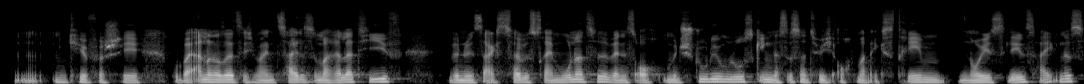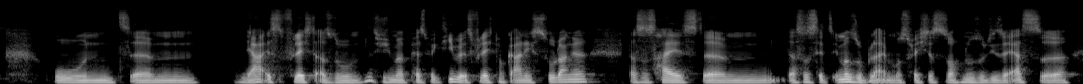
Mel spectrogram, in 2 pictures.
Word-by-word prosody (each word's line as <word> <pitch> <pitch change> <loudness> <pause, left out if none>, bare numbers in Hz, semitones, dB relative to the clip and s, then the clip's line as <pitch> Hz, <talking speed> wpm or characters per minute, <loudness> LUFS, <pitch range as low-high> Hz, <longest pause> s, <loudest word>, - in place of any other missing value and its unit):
Hm, - - -5 0.2
okay, 110 0 -2
verstehe. 100 +1 -2 0.3
Wobei - - 0
andererseits, 105 -1 +4
ich 95 +2 -5
meine, 95 -2 0
Zeit 100 +2 +1
ist 105 -1 -4
immer 95 -1 +1
relativ, 115 +5 +1 0.4
wenn 100 0 +2
du 100 - +4
jetzt 95 0 -1
sagst, 100 - -3
2 100 - +3
bis 100 0 -1
3 95 - -1
Monate, 115 +4 +2
wenn 95 -1 +2
es 95 - -4
auch 95 0 -1
mit 100 -2 -1
Studium 125 +2 +2
losging, 115 -1 +1
das 100 -2 0
ist 105 +4 -4
natürlich 100 -2 -1
auch - - -9
mal - - 0
'n - - -5
extrem 105 -1 -2
neues 100 +2 +1
Lebensereignis 115 +5 -1 0.5
und, 95 -1 +2
ähm, 90 0 +1 0.4
ja, 100 -1 +2
ist 110 0 -2
vielleicht 105 -1 +4
also, 95 0 0
natürlich 115 - -4
immer 100 -2 +1
Perspektive 95 +4 -1
ist 100 - 0
vielleicht 100 0 +1
noch 100 - -5
gar 95 -1 +1
nicht 95 -1 -1
so 100 +1 0
lange, 115 +2 +2 0.4
dass 105 -2 -3
es 95 -1 -5
heißt, 100 -1 +3
ähm, 95 -1 +1
dass 95 +2 -3
es 100 -3 -1
jetzt 100 - -2
immer 120 +2 +5
so 105 -3 +2
bleiben 90 +2 0
muss. 90 -1 -4
Vielleicht 90 0 -3
ist 100 -1 -2
es - - -9
auch 95 -1 +1
nur 100 -2 0
so 100 - -2
dieser 95 0 0
1. 95 -1 0
100 Hz, 190 wpm, -24 LUFS, 95-105 Hz, 0.5 s, immer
